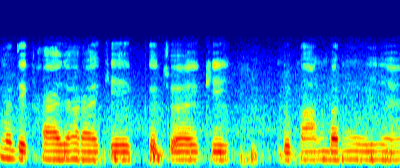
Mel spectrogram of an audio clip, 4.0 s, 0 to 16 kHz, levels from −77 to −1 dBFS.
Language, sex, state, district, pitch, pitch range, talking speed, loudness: Hindi, male, Gujarat, Valsad, 135 Hz, 130-135 Hz, 180 wpm, -17 LUFS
